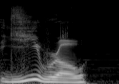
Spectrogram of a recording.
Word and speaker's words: gyro: Ipid Sushi says, technically it's pronounced Yiro. Then why the fuck is it spelled G-Y-R-O if it's pronounced Yiro?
